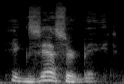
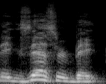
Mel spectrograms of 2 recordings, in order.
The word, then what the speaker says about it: exacerbate: practice of magic can exacerbate exacerbate it rhymes with trilobite magic can exacerbate existing pathologies I'm not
